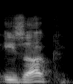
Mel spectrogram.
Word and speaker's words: Isaac: On prononce en français Isaac, en hommage justement à certains personnages de la Bible qui vous accompagnent et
